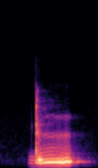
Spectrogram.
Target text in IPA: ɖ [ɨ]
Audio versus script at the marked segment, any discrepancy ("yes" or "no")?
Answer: no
